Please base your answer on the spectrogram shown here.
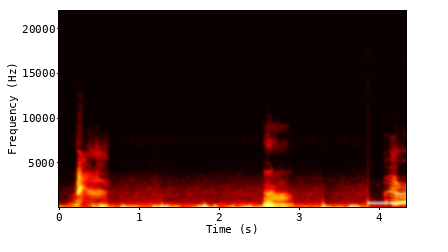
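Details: Domestic cats in a pet compilation, meowing: three short harmonic meows spaced about two seconds apart, the last ending beside a steady electronic beep, over low thumping background noise.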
